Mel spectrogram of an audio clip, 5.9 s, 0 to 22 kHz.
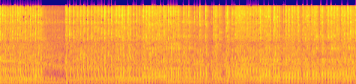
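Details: BMW R69S with Kayser Power Kit, first start after engine restoration: lumpy, irregular firing that stumbles and hunts rather than settling; carburettors of unknown origin are troublesome and still need sorting.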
